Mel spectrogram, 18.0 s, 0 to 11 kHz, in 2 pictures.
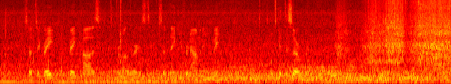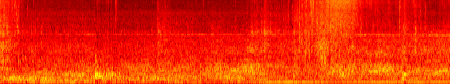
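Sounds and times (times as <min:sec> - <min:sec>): ice water splashing: 0:07.3 - 0:09.6, 0:14.8 - 0:17.3.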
